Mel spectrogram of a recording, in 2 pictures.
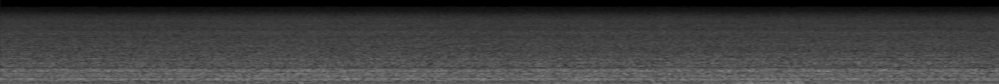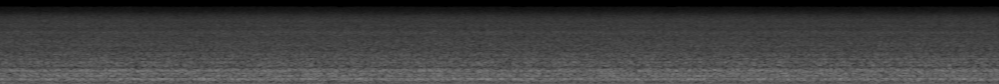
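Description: A steady machine-like hum with a few held tones over an even hiss, unchanging throughout.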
